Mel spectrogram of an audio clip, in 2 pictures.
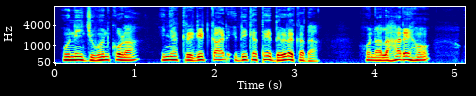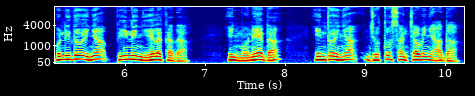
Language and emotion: Santali, fearful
